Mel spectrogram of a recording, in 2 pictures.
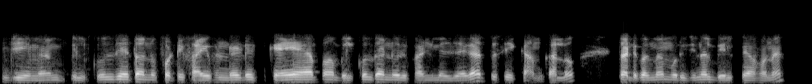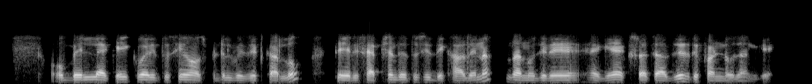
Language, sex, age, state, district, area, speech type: Punjabi, male, 30-45, Punjab, Kapurthala, urban, conversation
